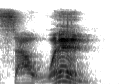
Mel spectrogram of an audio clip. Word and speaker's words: Samhain: Although, I couldn't help but scream at the TV when Mulder pronounced it Samhain. – Yeah, he did say that. – I was like, motherfucker, it's Samhain.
